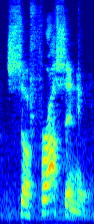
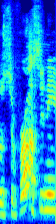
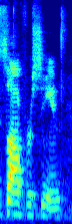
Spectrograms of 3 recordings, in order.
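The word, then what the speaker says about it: sophrosyne: scene is a Greek word it's actually properly pronounced safrussani so Safra city is the proper pronunciation but I've always said softer scenes it is a Greek word that means a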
